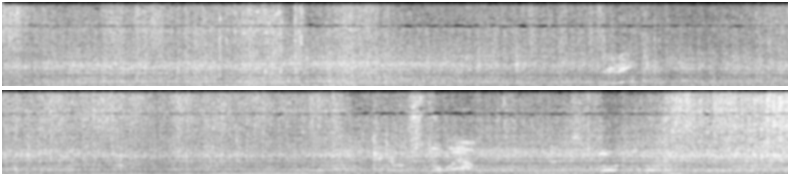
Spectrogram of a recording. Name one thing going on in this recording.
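A car engine drones steadily and changes pitch as the car drives over rough ground.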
